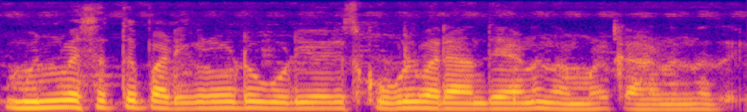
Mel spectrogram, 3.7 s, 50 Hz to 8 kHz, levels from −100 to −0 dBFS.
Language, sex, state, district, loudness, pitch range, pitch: Malayalam, male, Kerala, Kollam, -16 LUFS, 150-170 Hz, 155 Hz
